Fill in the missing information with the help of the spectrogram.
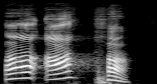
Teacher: कंठ से मतलब हमारा उच्चारण स्थान यहां कंठ से होता है। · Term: कंठव्य वर्ण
